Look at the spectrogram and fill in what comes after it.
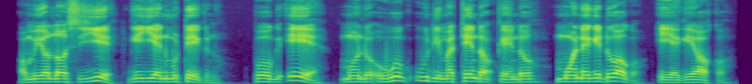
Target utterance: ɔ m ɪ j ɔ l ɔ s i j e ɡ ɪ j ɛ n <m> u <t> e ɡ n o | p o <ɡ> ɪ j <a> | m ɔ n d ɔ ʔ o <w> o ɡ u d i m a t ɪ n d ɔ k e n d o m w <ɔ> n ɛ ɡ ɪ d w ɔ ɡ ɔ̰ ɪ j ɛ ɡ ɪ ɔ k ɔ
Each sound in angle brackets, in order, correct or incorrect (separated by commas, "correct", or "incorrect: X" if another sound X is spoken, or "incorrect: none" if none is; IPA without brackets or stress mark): correct, correct, correct, incorrect: ɛ, correct, correct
